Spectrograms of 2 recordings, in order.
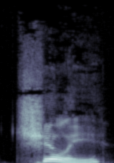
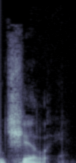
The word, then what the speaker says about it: Chile: eat chil chili in Chile we used to say stuff like that when we were kids same pronunciation three different spellings isn't English wonderful the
